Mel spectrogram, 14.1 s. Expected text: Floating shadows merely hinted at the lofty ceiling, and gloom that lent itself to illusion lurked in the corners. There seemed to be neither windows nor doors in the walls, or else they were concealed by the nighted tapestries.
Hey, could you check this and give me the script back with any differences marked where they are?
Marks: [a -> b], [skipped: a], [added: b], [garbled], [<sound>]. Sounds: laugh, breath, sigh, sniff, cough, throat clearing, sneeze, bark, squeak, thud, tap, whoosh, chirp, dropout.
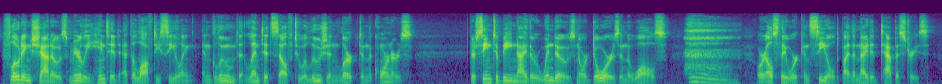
Floating shadows merely hinted at the lofty ceiling, and gloom that lent itself to illusion lurked in the corners. There seemed to be neither windows nor doors in the walls, [sigh] or else they were concealed by the nighted tapestries.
